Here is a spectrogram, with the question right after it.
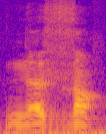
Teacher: that's a V sound that we use for liaison here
